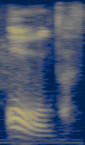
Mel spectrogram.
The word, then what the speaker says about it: old: They pronounce the o as an oo saying o. O. Okay. Okay. If you do that then that is this word o. Okay. Which isn't the word you want to pronounce.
